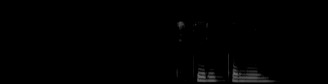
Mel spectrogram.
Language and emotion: Russian, neutral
